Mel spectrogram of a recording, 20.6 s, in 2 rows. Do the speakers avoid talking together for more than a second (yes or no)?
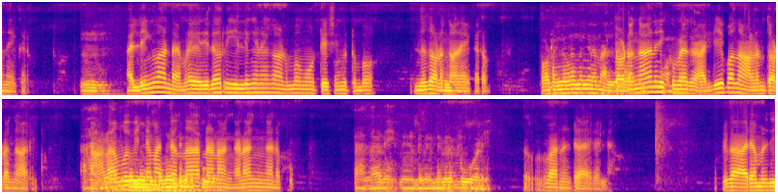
no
